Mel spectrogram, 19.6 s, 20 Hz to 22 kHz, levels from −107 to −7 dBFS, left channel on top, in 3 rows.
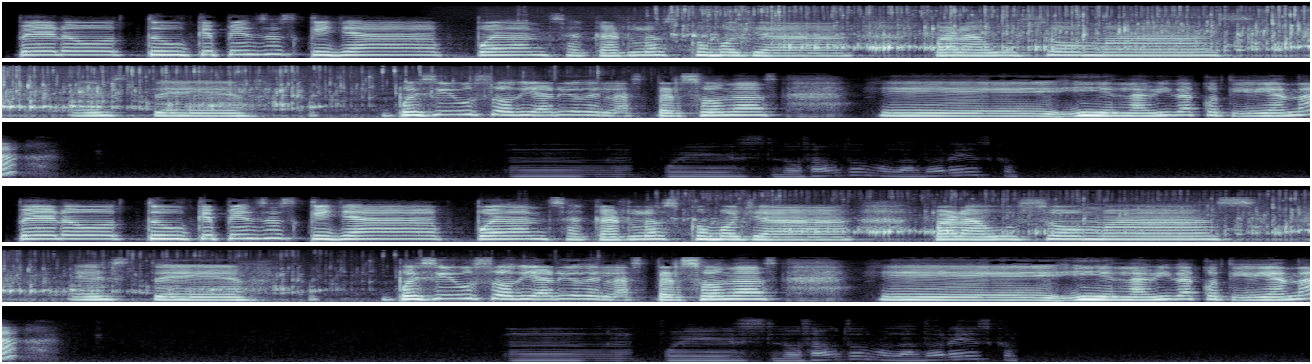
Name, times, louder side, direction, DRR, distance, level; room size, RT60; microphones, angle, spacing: voice 1, 0.1-6.2 6.9-7.9 8.5-13.2, right 2 dB, 15° right, 0.3 m, -23 dB
sound 1, 2.4-9.2, left 6 dB, 80° left, 3.4 m, -55 dB
sound 2, 2.6-2.7 3.2-9.5, left 7 dB, 55° left, 0.8 m, -32 dB
voice 2, 15.6-18.2, right 2 dB, 65° right, 7.7 m, -58 dB
head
